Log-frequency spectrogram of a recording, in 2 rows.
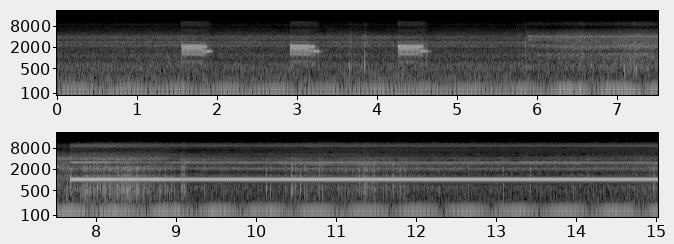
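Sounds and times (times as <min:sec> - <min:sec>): steady loud alarm beep: 0:02.9 - 0:03.3, 0:04.3 - 0:04.6, 0:07.7 - 0:15.0.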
